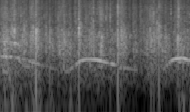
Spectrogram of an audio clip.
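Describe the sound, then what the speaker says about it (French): Church congregation clapping to acclaim the Lord, dense steady applause from a crowd indoors with a sustained sung or shouted voice running over it. "On peut acclamer le Seigneur."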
